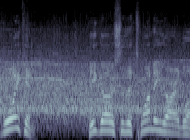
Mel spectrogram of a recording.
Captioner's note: cheering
